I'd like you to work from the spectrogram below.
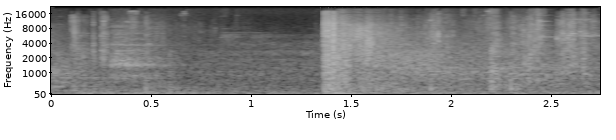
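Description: Gunfire in the Resident Evil 6 video game, with a sharp loud shot bursting in partway through over a busy, noisy game soundscape.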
